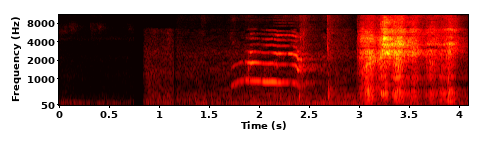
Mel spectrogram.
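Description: A cat meows once about halfway through, a single call that rises and then falls. Near the end comes a louder, harsh burst of noise as two tabby cats fight.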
